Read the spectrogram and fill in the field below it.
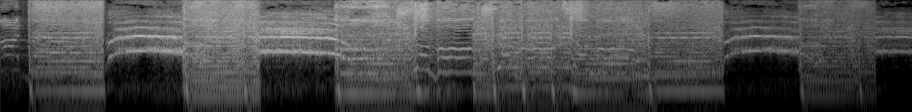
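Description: Goats scream in loud, drawn-out bleats spliced into an upbeat pop song in an internet remix, their wavering cries repeating in rhythm with the music as if singing along.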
